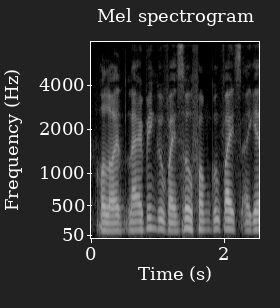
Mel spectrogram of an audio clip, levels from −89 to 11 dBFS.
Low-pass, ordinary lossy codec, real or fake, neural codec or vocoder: none; none; fake; codec, 16 kHz, 2 kbps, FunCodec, trained on LibriTTS, 25 frames a second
